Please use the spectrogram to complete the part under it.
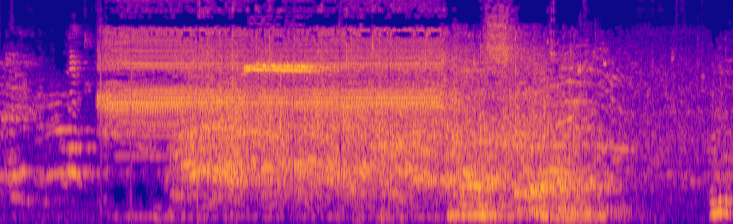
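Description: A crowd cheers and roars loudly.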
